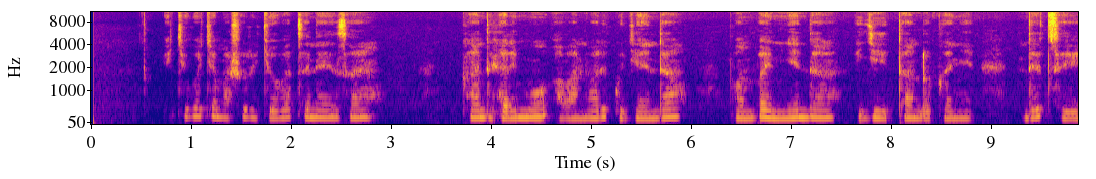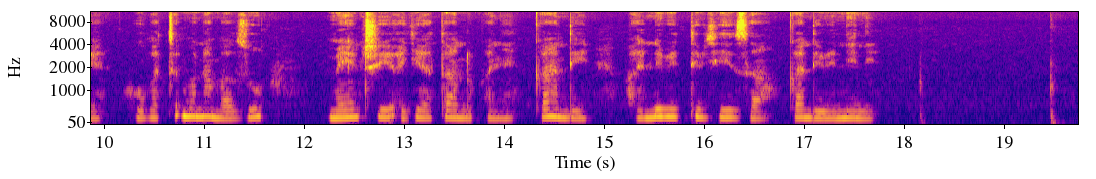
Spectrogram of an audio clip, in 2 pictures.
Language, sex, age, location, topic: Kinyarwanda, female, 18-24, Huye, education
